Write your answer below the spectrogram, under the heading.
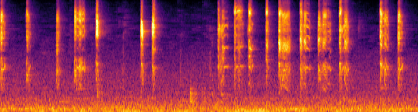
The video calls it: Hamster sound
